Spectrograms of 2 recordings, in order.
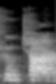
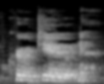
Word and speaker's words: Crouton: with carol platoon i know some people mispronounce it and say crouton but it's actually protune thank you so much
